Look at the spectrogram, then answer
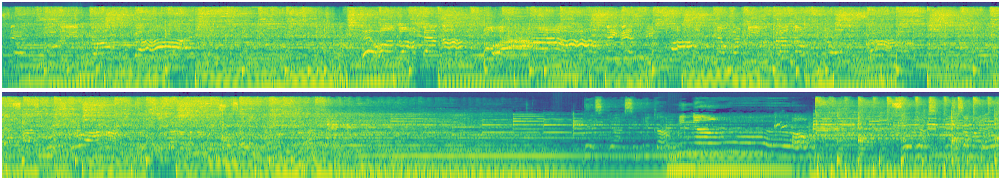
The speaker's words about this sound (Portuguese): Talento, ó, escuta aí a voz dela aqui no... Gritando no rock and roll.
